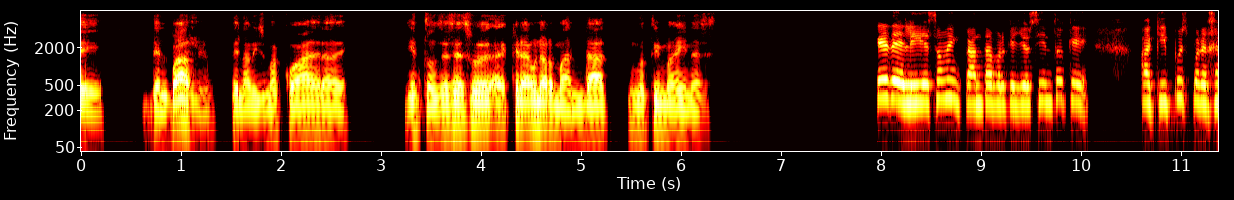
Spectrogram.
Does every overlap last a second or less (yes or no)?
yes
